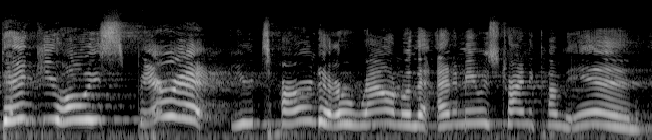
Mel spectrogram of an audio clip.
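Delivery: put-on mother thanking the Holy Spirit after her kids' answer, elated and loud; joyful thanks. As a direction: lift it up to heaven in delight.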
